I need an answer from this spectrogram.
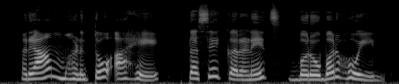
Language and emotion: Marathi, neutral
